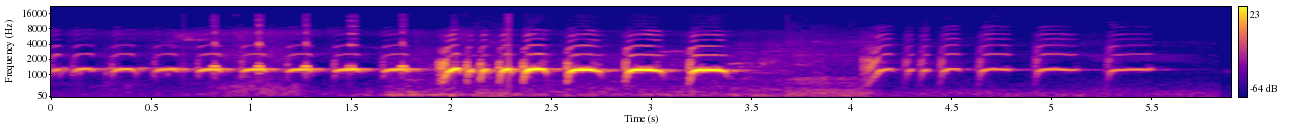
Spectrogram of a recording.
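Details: Female zebra dove calling to lure males: a fast run of short, clipped cooing notes on one pitch, swelling louder and harsher mid-run, a brief pause, then softer notes resuming and fading.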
